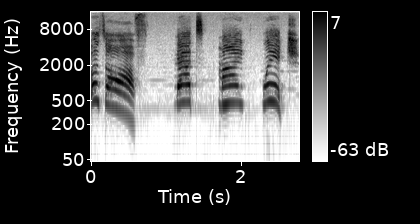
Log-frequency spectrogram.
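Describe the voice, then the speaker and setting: With music in the background, someone performs a put-on character voice at an extremely high pitch. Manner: angry, shouting.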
